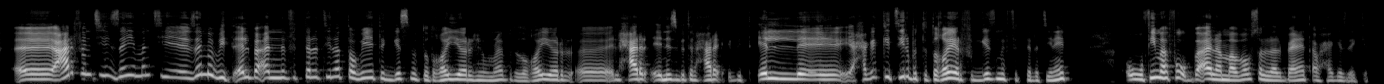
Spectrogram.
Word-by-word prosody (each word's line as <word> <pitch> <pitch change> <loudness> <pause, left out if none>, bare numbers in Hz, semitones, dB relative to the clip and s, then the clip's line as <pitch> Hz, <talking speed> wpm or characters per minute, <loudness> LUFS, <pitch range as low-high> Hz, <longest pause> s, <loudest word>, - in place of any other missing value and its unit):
آآ، 235 +2 +3
عارفة - - +5
أنتِ 420 -8 -8
زي 370 - -4
ما 400 +1 -7
أنتِ 340 -9 -7
زي - - -2
ما - - -5
بيتقال 305 0 -1
بقى 305 -1 +1
إن 300 0 +1
في 285 - -15
التلاتينات 335 +4 -6
طبيعة 295 +1 0
الجسم 255 +2 -3
بتتغيّر، 215 +3 0
الهرمونات 195 +1 -3
بتتغيّر، 205 +3 -2
آآ 190 0 -5
الحرق 225 +2 +2
نسبة 215 -1 0
الحرق 210 +2 -2
بتقل، 250 +7 +3
آآ، 225 -1 +2
حاجات 265 +7 -7
كتير 345 0 -2
بتتغيّر 250 +3 +3
في 210 - -13
الجسم 250 +6 0
في 235 - -17
التلاتينات، 195 +7 -4 0.6
وفي 230 +7 +3
ما 295 -2 +6
فوق 300 -5 -3
بقى 255 +6 +4
لمّا 215 -4 +3
باوصل 235 +2 -3
للأربعينات 185 +2 -2
أو 195 - -7
حاجة 180 +1 -11
زي 165 - -12
كده. - - -28
230 Hz, 180 wpm, -21 LUFS, 200-290 Hz, 0.6 s, ما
